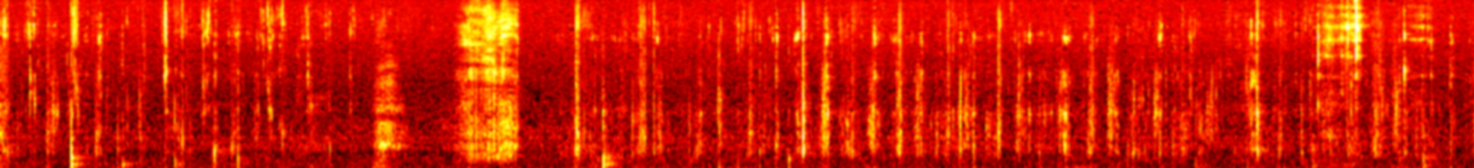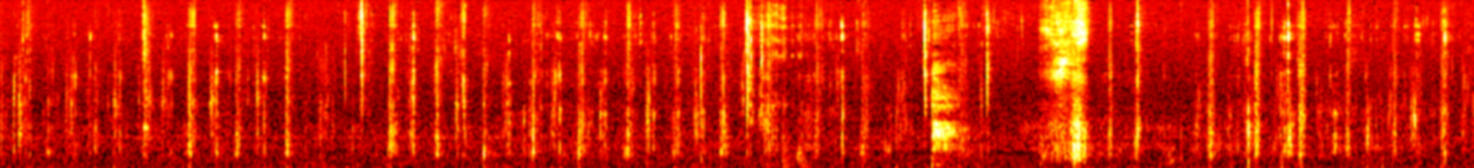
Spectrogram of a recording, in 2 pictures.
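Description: A person chewing and crunching food close to the microphone: a steady run of small crisp crunches, with a few louder hissing sounds now and then.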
